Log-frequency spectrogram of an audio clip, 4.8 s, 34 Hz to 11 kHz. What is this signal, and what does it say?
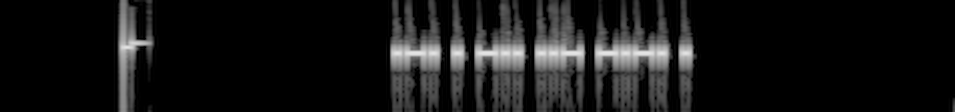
Morse code, heard as a keyed tone, about 40 wpm, 700 Hz. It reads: REDUCE
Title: Six Letter Words - 40wpm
